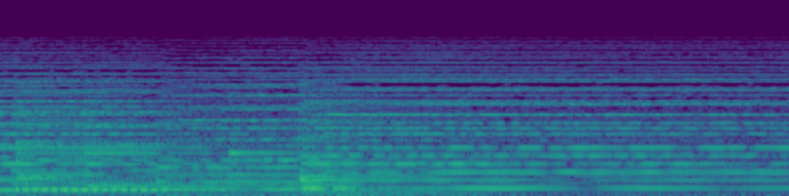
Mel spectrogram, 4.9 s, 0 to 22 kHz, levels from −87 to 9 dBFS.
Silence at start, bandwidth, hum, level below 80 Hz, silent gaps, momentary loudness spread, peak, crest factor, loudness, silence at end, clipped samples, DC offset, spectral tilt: 0 s; 10.5 kHz; none; -48 dBFS; none; 7 LU; -12 dBFS; 16 dB; -27 LUFS; 0 s; under 0.1%; under 0.1%; -6 dB/octave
